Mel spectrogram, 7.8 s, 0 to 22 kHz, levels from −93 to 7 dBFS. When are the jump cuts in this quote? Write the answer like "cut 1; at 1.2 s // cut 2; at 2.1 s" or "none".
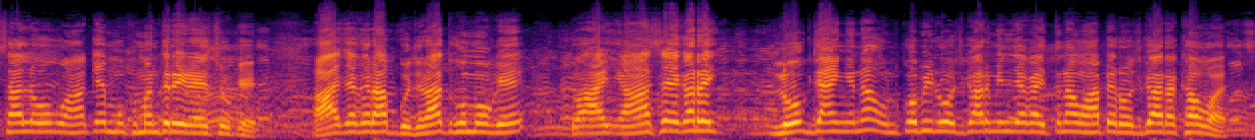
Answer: none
